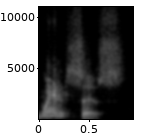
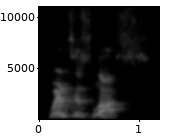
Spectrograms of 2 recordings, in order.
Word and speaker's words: Wenceslas: And My father always said Wences. Helen, what do you say? Wenceslas or Wences? Wenceslas. Oh, Well, that's how many syllables it has. I know. But we said Wences anyhow. and we can even say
